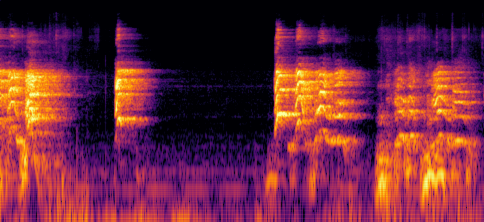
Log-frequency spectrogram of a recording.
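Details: Two Corgis bark at a helper in sharp, bright bursts with short pauses between volleys.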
